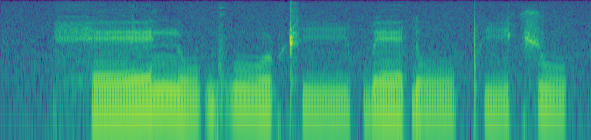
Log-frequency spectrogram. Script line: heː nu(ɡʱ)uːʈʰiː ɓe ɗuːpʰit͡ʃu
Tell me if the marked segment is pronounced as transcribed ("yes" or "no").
yes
